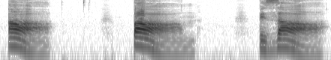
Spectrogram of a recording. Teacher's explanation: Note also that the word 'balm' does not contain an /l/ sound.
